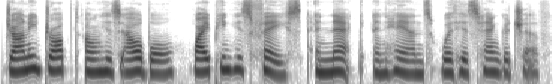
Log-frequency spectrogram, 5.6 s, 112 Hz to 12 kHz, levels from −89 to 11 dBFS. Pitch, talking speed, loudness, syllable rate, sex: 220 Hz, 160 wpm, -18 LUFS, 4.3 syllables/s, female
